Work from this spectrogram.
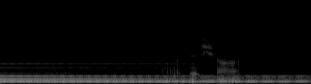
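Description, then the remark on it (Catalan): A sustained electric guitar tone rings steadily with a tremolo effect wavering its volume, while a voice briefly speaks over it near the end. “que ja veieu que podeu regular la vibració més ràpida, més lenta, més profunda, més suau, amb la ona més tallada o més suau també, aquí més tallada i aquí com més suau.”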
